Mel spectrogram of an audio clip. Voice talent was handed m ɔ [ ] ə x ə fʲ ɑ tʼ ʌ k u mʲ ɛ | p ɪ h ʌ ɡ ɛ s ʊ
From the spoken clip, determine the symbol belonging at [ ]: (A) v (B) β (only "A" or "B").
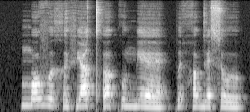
A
